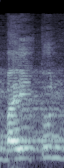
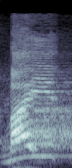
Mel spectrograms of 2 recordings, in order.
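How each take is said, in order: First: The word ends with an added -un sound. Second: The word ends on a bare t sound. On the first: The speaker calls it wrong. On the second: The speaker calls it right. "matikan aja ujungnya, nggak usah pakai an in un"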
